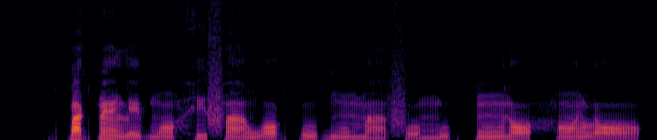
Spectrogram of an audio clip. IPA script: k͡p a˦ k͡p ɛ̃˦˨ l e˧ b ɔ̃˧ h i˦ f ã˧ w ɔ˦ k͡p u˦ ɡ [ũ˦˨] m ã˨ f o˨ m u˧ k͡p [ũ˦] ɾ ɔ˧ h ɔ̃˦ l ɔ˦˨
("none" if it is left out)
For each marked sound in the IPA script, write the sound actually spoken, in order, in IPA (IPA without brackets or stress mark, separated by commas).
ũ˧, ũ˦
